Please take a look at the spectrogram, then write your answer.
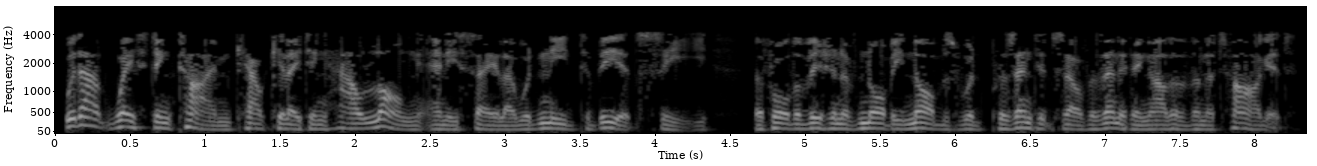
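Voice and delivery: usual speaking voice

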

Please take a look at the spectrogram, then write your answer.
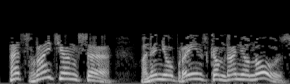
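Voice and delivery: high, squeaky sidekick rat catcher. A narrator's reading. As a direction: play the giggly second rat catcher, way up high.

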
